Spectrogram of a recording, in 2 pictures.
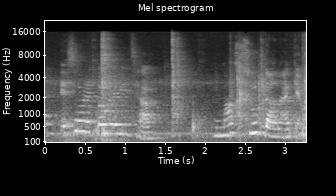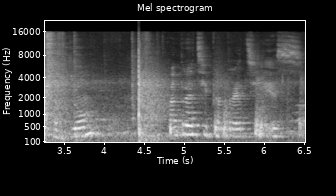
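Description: Talking voices with about three sharp knocks of kitchen items being handled.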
